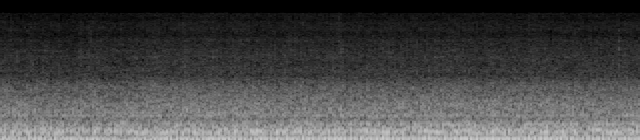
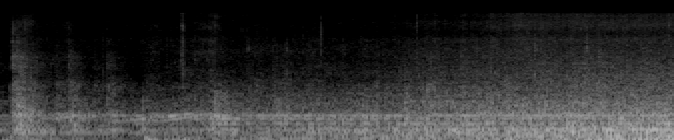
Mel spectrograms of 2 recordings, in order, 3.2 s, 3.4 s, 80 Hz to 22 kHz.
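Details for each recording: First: Vintage Sears Homart Cooler belt-drive window fan with 1/6 HP Craftsman motor, dusty and likely needing a new belt, running on high speed: smooth steady low hum with no rattle, scrape or wobble; runs smoother on high than low, normal. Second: Vintage Sears Homart Cooler belt-drive window fan, 1/6 HP Craftsman motor, single porous bronze bearing oiled with 30 weight, started on high: hum builds over about three seconds then steady drone; slow start-up, owner guesses a centrifugal switch, unsure.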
